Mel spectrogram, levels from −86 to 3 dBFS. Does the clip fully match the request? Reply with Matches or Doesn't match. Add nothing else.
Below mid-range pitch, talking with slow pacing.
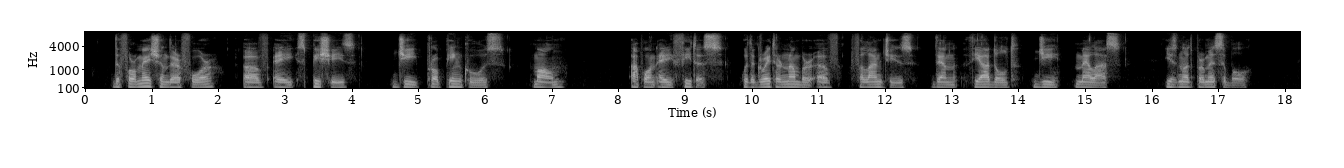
Matches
